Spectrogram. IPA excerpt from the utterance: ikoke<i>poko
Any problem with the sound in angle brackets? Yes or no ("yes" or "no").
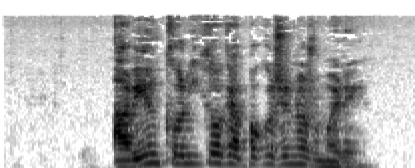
yes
